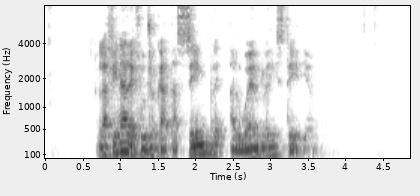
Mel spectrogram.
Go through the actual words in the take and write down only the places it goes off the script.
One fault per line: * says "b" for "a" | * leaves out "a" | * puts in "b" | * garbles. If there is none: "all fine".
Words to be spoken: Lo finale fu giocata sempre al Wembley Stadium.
* says "La" for "Lo"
